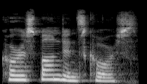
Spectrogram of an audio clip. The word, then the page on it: correspondence course: American English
